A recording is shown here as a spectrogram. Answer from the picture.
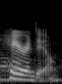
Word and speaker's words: Arundel: How about how do people from here pronounce the mall? Ha- Arundel, Herondale? Herondale. Herondale. The Herondale Mall. Yes, ma'am. That's important. Herondale Mall.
